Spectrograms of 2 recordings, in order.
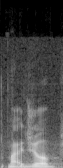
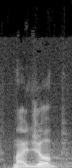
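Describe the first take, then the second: No difference in how they are said.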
